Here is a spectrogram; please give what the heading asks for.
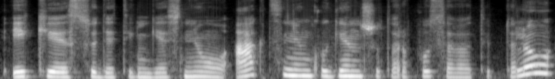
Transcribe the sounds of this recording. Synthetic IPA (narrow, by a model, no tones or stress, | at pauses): ɪkʲɪsʊd̪ʲeːt̪ʲɪŋʲɡʲɛsʲnʲuːɑːkt̪sʲɪnʲɪŋkuɡʲɪnʃut̪ɐrpʊsɐʋʲoːt̪ɐɪp̚t̪oːlʲɛʊ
